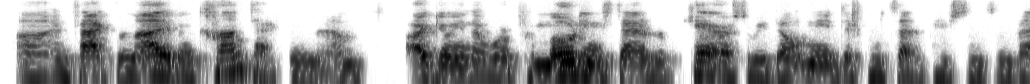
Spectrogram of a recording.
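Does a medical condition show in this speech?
Yes: bulbar onset ALS, mild; speech affected, sounds slightly drunk.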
